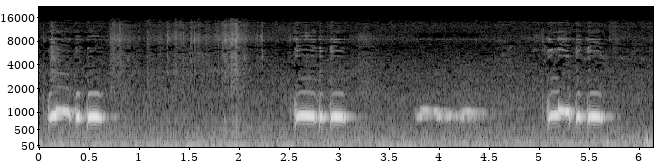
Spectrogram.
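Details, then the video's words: Lively local zebra dove, used to coax other birds into song: three crisp phrases of staccato cooing notes about two and a half seconds apart, a soft purring note between them, and a brief rustle. "burung perkutut lokal gacor cocok buat pancingan"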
